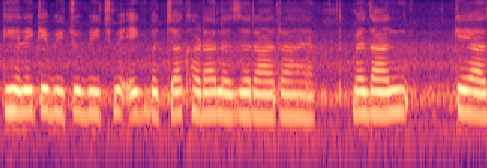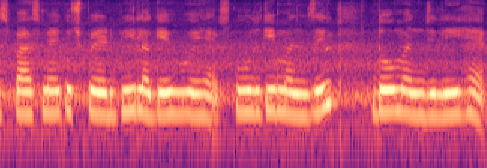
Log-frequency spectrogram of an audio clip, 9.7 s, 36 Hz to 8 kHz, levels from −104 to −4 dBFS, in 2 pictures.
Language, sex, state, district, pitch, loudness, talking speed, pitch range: Hindi, female, Chandigarh, Chandigarh, 210 Hz, -14 LUFS, 180 wpm, 205-225 Hz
